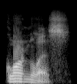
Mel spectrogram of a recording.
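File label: "gormless", American English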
